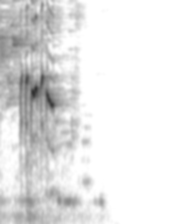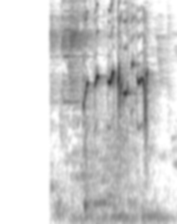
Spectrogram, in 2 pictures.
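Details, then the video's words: Sooty-headed bulbul (kutilang emas) full song meant as a lure for other birds: a quick bubbling phrase of clear whistled notes, a silence of over two seconds, then a longer run of lively chirped and warbled notes. "Kicau Burung Kutilang Emas full isian"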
